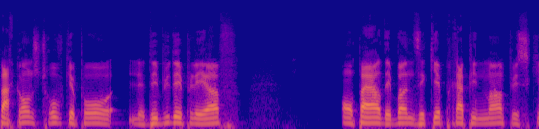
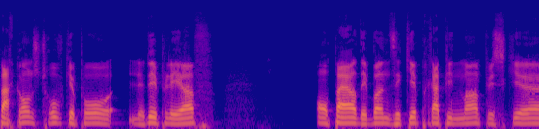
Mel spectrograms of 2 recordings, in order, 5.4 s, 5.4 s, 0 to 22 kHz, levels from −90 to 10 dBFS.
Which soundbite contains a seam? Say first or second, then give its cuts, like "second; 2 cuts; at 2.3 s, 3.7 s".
second; 1 cut; at 1.5 s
